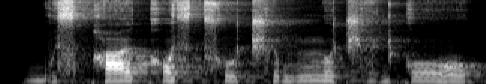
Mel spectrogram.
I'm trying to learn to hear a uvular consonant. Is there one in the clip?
yes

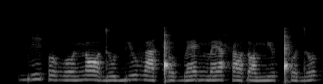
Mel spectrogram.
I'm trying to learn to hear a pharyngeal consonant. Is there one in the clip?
yes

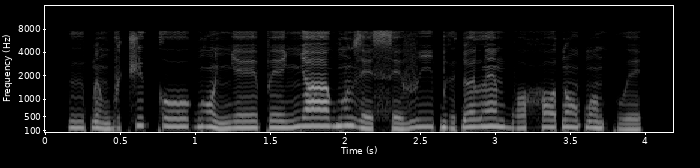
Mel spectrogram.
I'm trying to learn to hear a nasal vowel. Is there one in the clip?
yes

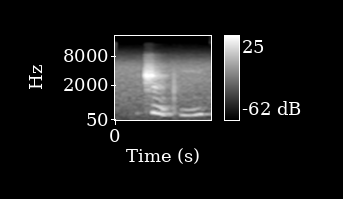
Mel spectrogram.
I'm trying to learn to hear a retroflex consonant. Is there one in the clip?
yes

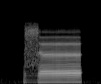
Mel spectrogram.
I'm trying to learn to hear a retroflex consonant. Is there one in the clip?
no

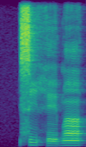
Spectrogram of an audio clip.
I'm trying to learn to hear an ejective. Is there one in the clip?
no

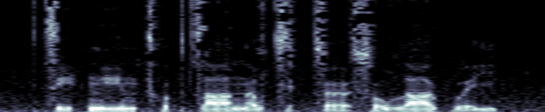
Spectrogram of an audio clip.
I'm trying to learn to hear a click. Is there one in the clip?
no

